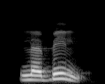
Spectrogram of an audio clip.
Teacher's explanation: لام ساکن پہ قلقلہ نہیں کرنا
